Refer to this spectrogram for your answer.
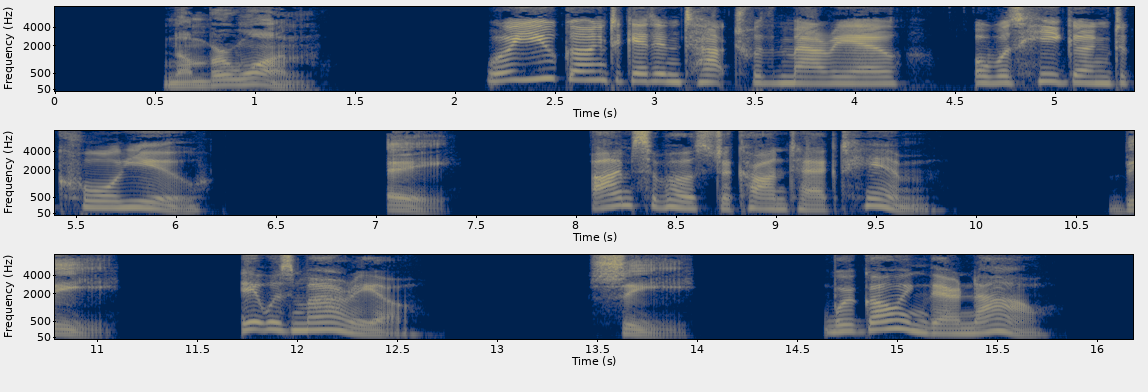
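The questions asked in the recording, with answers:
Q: Were you going to get in touch with Mario, or was he going to call you?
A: A: I'm supposed to contact him.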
